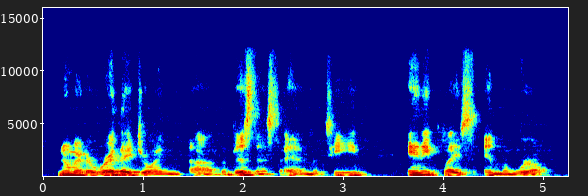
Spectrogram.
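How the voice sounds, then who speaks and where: His voice is somewhat breathy. The man speaks at medium pitch, varying it in an ordinary way. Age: 70s. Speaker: team leader of a direct-sales business. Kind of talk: webinar talk to a team. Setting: video call.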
